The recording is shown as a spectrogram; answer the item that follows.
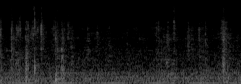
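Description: Light rustles and taps from a water-filled plastic fish bag being handled and set aside in the first half-second, then only a steady low room hum.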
